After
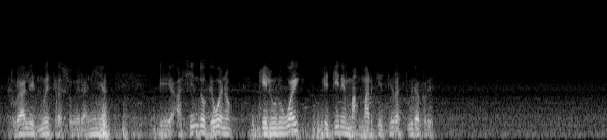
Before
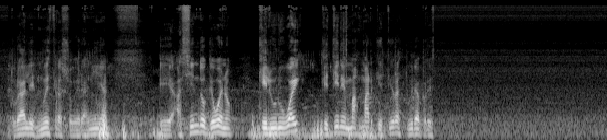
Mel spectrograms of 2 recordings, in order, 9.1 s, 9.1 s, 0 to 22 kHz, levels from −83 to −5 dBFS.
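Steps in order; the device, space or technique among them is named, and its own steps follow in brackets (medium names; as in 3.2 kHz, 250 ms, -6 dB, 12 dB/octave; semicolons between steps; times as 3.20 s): sub-octave bass pedal (octave divider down 1 oct, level +1 dB; cabinet simulation 81–2100 Hz, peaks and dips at 85 Hz -6 dB, 150 Hz -8 dB, 250 Hz -8 dB, 410 Hz -4 dB, 1.5 kHz -9 dB); trim -4 dB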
